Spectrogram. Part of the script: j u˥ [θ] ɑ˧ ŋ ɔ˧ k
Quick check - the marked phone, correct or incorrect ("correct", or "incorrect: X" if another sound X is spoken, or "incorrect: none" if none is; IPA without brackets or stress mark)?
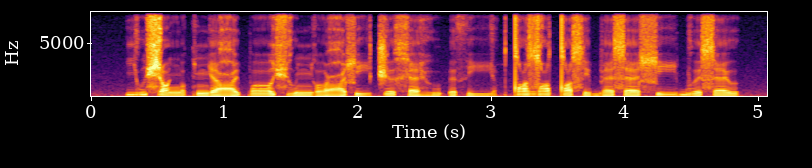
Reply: incorrect: ɕ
